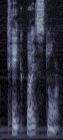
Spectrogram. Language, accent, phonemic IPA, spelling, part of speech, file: English, US, /ˌteɪk baɪ ˈstɔːɹm/, take by storm, verb, En-us-take by storm.ogg
- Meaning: 1. To capture by means of a sudden, overwhelming attack 2. To seize, overpower, or captivate in a sudden and forceful manner 3. To rapidly gain great popularity in (a place)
